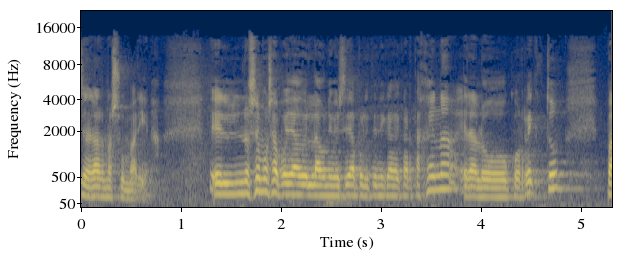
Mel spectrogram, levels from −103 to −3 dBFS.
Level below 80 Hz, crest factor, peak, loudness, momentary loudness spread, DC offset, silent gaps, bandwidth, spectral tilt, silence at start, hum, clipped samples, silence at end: -58 dBFS; 18 dB; -8 dBFS; -26 LUFS; 13 LU; under 0.1%; none; 14.5 kHz; -5 dB/octave; 0 s; none; under 0.1%; 0 s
